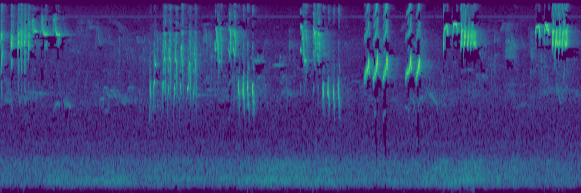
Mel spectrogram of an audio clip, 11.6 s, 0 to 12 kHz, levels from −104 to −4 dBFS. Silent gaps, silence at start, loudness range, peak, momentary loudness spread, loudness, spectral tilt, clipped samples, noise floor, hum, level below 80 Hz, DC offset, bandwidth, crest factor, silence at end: none; 0 s; 11 LU; -10 dBFS; 16 LU; -28 LUFS; 4 dB/octave; under 0.1%; -63 dBFS; none; under -90 dBFS; under 0.1%; 11.5 kHz; 22 dB; 0.2 s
